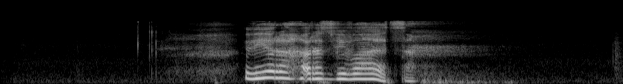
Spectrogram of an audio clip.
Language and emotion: Russian, sad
